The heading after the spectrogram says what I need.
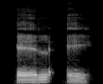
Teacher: I'm not pronouncing the consonants at the end of the verb form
